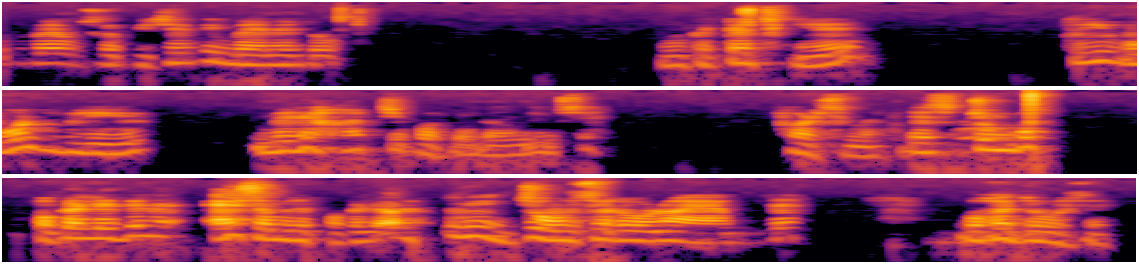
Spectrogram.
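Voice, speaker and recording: A woman's voice: lowish voice, fairly quick, mellow, slightly rough, poor audio. A woman sharing her personal devotional experiences, retelling events vividly and acting out the dialogue, slipping English phrases into her talk. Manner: mixes English phrases into Hindi. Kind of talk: personal storytelling.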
